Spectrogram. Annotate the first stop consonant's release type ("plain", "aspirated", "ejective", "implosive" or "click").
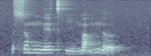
aspirated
